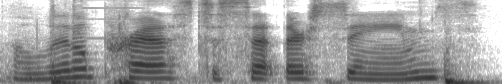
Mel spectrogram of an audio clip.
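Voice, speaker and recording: A woman's voice: fairly high pitch, steady tone, slow pace, a little hiss or hum. A woman giving a casual hands-on craft tutorial, chatty and murmuring encouragement to herself as she works. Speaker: quilting tutorial host. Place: indoors at a craft worktable.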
